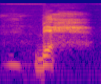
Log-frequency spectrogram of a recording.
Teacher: سامعين صوت البحه بتاعت الحاء بح، ما اقولش يسبح فين يا عم الحاء، يعني بقى في شبهة عين لكن الحاء مش باينه خالص.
